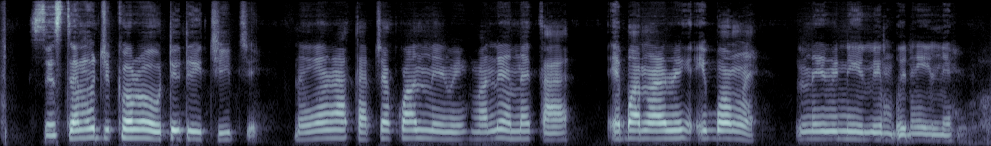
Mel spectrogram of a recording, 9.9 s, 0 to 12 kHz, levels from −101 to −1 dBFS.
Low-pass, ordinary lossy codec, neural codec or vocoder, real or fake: none; none; codec, 24 kHz, 1 kbps, SNAC; fake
